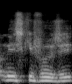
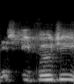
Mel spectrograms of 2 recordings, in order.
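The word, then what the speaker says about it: Nishikifuji: I'm probably mispronouncing that. Yeah, no, Nishiki Fuji. Nishiki Fuji.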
